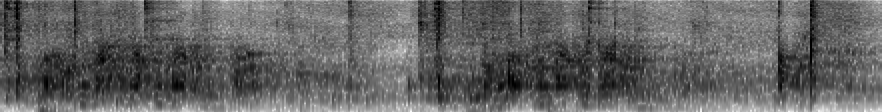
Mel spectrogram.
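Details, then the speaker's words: Cub Cadet snowblower engine with low oil, pulled over by recoil: spins fast and loose as if no spark plug, uneven clattery rasp and no compression beat; compression lost, owner suspects blown engine, not yet confirmed. "it pulls over as if there's no spark plug in there I don't feel any compression and there's a weird noise that you can"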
